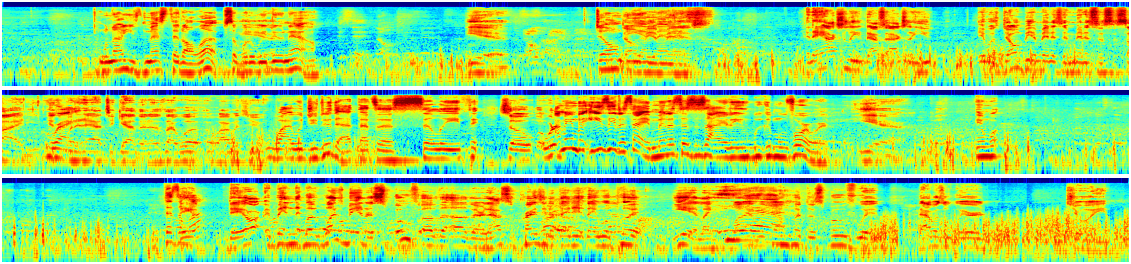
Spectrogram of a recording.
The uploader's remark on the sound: Where we caught the breeze and a vibe as we recorded live from the rooftop at #JackiesPDX, during the Hightop Happy Hour, for #SneakerWeekPDX Media Day.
